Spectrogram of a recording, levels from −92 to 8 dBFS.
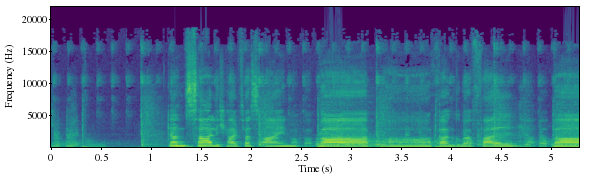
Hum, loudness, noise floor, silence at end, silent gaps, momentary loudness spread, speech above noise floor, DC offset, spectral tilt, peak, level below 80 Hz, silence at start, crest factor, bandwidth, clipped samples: none; -14 LUFS; -37 dBFS; 0 s; none; 17 LU; 23 dB; under 0.1%; -4.5 dB/octave; 0 dBFS; -32 dBFS; 0 s; 14 dB; 19.5 kHz; 0.1%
